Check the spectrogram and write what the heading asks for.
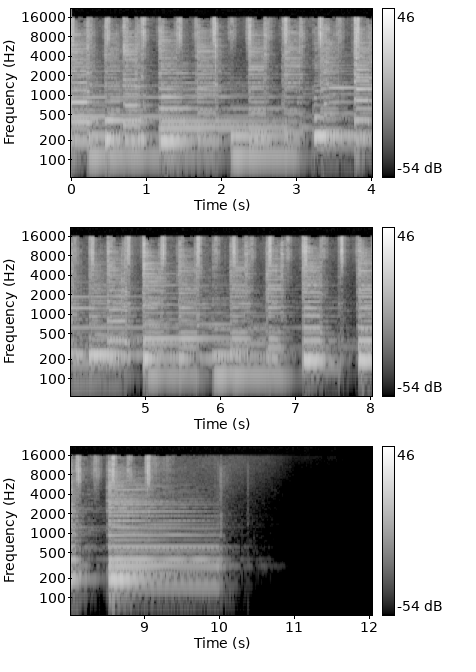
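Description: Background music: acoustic guitar playing plucked notes and strummed chords. A last chord rings out and fades near ten seconds in, then the sound cuts to silence.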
